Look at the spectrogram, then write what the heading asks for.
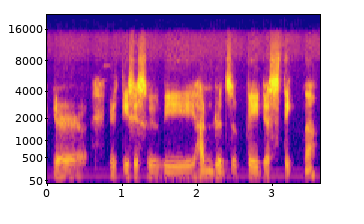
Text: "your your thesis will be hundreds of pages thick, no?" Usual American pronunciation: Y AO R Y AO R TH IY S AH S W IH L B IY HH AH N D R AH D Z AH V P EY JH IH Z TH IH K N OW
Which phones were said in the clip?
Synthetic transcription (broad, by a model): Y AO R Y AO R T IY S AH S W IH L B IY HH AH N D R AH D S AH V P EY JH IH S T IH K N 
